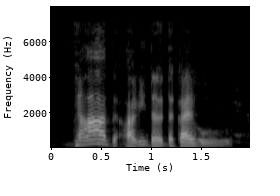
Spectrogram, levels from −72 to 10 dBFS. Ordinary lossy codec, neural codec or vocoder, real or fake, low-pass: none; codec, 44.1 kHz, 2.6 kbps, SNAC; fake; 7.2 kHz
